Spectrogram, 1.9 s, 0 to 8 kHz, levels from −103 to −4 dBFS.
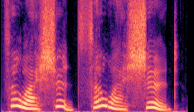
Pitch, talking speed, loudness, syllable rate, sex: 315 Hz, 185 wpm, -15 LUFS, 3.5 syllables/s, female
